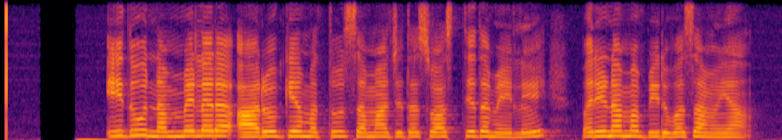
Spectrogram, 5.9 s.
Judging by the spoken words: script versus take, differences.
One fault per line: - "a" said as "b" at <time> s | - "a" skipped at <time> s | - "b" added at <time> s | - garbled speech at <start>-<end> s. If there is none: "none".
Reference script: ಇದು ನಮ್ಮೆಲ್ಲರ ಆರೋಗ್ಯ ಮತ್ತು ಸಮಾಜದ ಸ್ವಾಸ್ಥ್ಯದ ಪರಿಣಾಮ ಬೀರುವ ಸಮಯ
- "ಮೇಲೆ" added at 3.7 s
